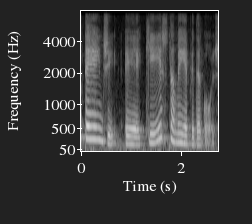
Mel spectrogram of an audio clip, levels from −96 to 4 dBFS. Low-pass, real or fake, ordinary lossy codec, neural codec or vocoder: 7.2 kHz; real; none; none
